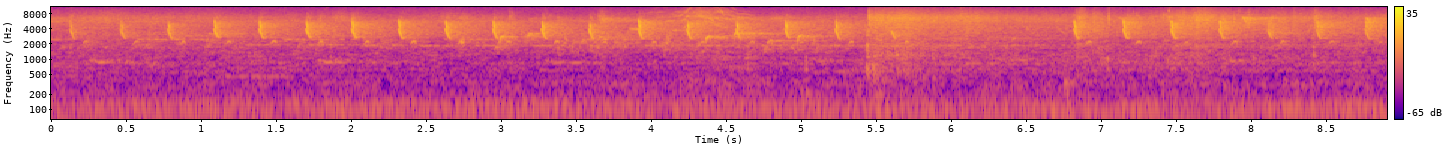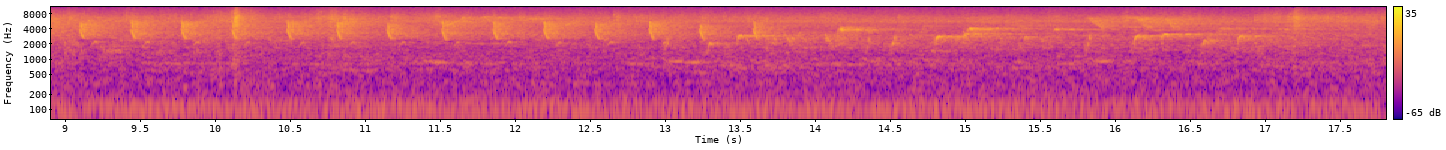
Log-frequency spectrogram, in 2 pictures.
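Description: A bird calling a long, even series of short, sharp high notes, about three a second, breaking off briefly about a third of the way in and then resuming; near the end the series gives way to a few shorter stepped notes.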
